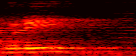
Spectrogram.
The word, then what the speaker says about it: GUI: GUI इज the pronounce like गुली, तो उसका प्रोनाउंस गुली होता है भाई, ये दिया है वर्ड हमारा भी, तो इसे छोड़ दीजिए, आप कोई खास नहीं है।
